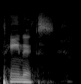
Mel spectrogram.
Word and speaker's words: Penix: It's pronounced Penix.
